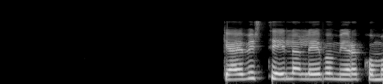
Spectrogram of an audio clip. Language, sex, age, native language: Icelandic, female, 15, Icelandic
